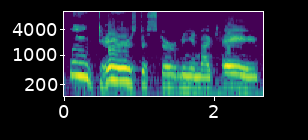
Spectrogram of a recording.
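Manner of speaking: loud booming growl; angry dragon voice. Acted. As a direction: roar it at the intruders from the cave. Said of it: "the dragon growled".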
